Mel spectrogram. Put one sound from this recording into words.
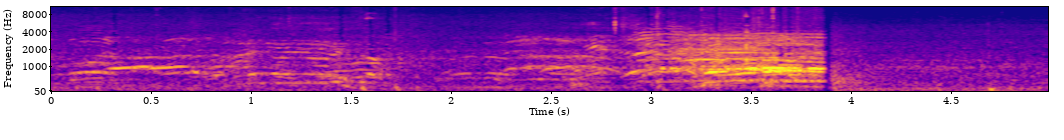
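Men shout from afar across a football pitch outdoors.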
